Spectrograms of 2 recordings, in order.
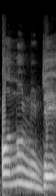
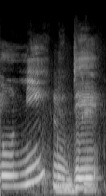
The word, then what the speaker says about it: Onilude: I pronounce the name Onulude. No, Oni. Okay, Onilude.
